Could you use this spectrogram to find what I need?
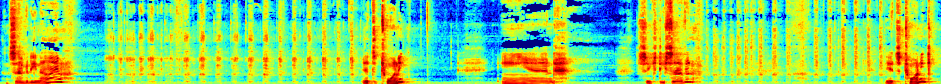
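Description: A coin scrapes rapidly across a scratch card.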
